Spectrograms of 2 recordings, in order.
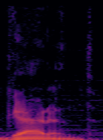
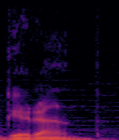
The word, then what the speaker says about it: Garand: Existe un debate eterno sobre su pronunciación. El nombre correcto es Garant por su diseñador. Sin embargo, muchos prefieren llamarlo Grand.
